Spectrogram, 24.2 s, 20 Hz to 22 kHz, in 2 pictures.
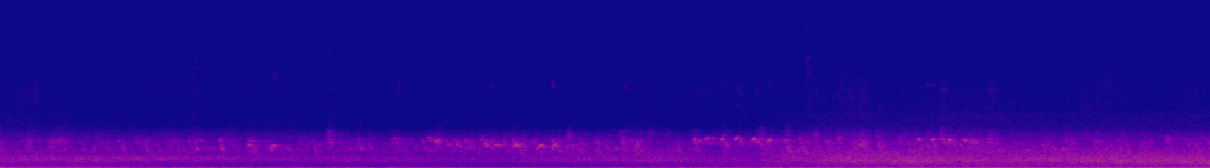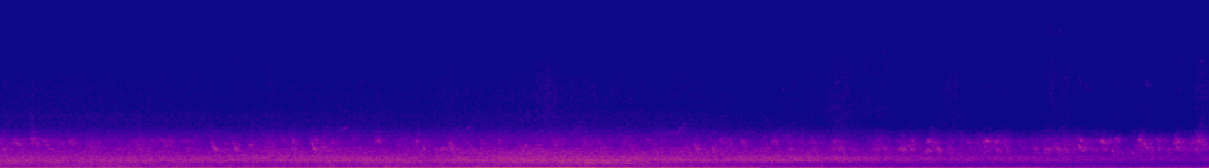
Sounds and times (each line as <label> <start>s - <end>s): Birds 0.0s - 24.1s
Traffic Sound 6.5s - 24.1s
